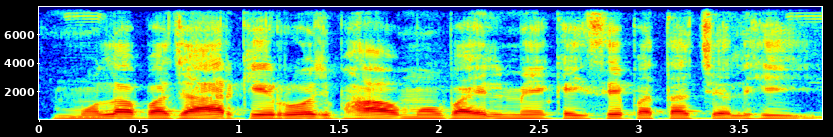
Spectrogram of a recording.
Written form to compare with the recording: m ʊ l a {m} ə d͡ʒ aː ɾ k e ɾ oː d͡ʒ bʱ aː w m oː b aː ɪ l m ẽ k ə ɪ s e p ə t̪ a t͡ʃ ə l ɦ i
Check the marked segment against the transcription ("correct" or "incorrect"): incorrect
